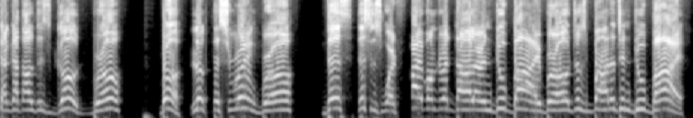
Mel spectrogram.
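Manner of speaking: high, loud, insistent sales plea; hammed-up frantic haggler imitation; pushy hustler. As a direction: push the deal loudly in a high voice. Imitates man hawking gold for cash.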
